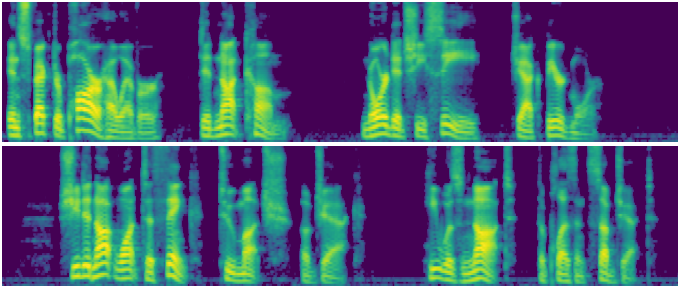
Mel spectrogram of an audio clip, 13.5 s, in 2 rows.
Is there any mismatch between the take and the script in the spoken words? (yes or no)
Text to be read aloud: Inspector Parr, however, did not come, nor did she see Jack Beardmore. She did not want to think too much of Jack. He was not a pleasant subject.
yes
